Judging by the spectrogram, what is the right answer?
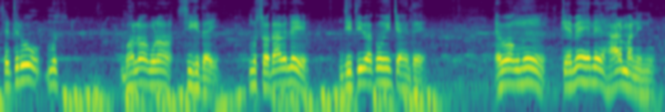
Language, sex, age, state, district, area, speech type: Odia, male, 18-30, Odisha, Balangir, urban, spontaneous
